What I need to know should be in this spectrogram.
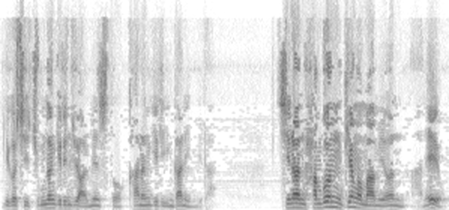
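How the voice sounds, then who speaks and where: A man's voice: medium pitch, fairly quick. Man preaching a joking Sunday sermon. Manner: jokey, mimics regional dialects. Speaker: pastor. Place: church sanctuary. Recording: dull lo-fi church recording.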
